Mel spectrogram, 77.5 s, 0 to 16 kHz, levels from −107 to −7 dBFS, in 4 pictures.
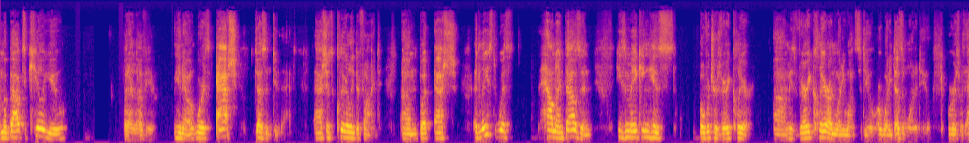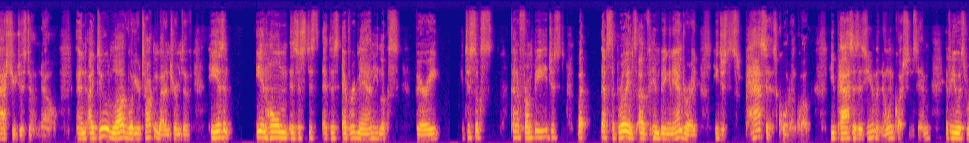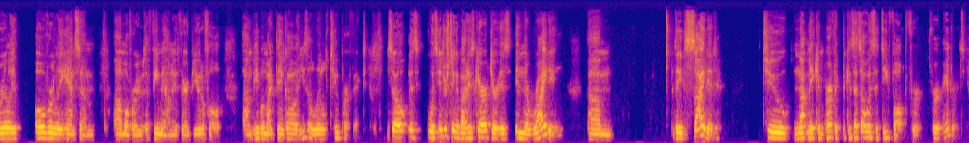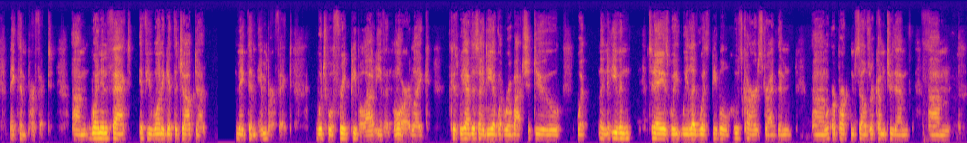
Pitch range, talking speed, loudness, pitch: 125-150 Hz, 175 wpm, -23 LUFS, 130 Hz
